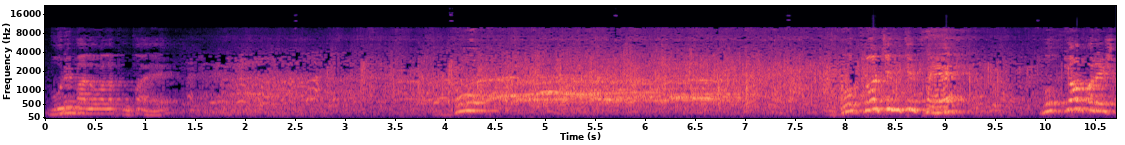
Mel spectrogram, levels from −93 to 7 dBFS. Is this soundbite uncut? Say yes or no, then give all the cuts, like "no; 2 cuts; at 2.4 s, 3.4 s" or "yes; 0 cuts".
yes; 0 cuts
